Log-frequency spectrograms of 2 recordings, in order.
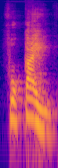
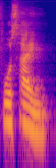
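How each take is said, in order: First: The middle consonant is a k sound. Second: The middle consonant is an s sound. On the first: "फोकाई भी बोलते हैं कुछ लोग" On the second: "इसका plural होता है फोसाई"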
